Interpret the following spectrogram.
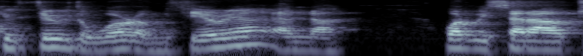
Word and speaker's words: Mytheria: So without further ado, let's welcome the first project to start, which is the Mysteria. Hope I pronounced it right. But yeah, feel free to start when you're ready. Hello there. It's Mytheria.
